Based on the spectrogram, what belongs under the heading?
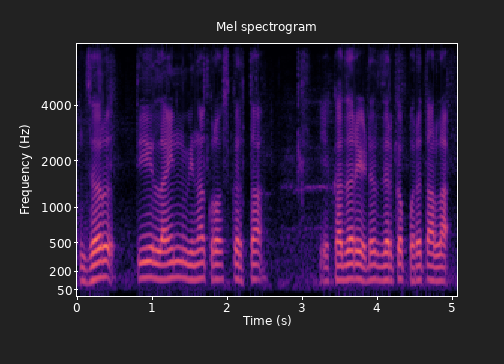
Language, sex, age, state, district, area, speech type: Marathi, male, 18-30, Maharashtra, Sangli, urban, spontaneous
